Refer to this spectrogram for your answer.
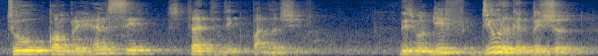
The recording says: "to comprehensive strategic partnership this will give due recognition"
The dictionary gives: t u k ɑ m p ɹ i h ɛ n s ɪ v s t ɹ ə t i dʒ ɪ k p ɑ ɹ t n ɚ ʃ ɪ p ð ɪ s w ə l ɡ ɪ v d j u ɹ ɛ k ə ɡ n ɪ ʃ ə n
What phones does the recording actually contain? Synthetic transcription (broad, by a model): t u k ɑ m p ɹ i h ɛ n s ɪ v s t ɹ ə t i dʒ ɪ k p ɑ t n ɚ ʃ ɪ p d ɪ s w ə l ɡ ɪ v d j u ɹ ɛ k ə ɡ n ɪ ʃ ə n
